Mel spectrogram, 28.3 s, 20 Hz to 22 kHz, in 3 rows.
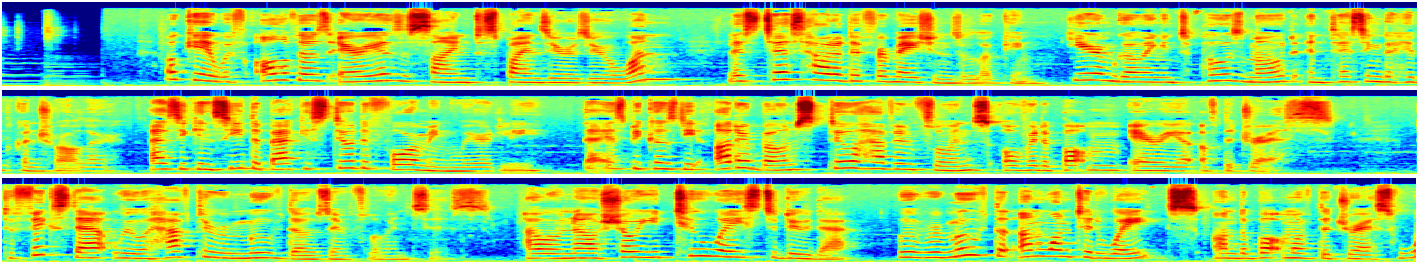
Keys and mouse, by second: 0.8 click, 1.7 alt+middle click, 3.1 click, 3.6 Tab, 6.4-7.1 middle drag, 7.4 g, 11.2 click, 11.7-12.9 middle drag, 14.1-14.5 middle drag, 15.5 Tab, 16.5-17.5 middle drag, 19.0 click, 19.4-20.6 middle drag, 21.3-22.5 middle drag, 22.8 shift+middle click, 26.6-27.9 middle drag.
